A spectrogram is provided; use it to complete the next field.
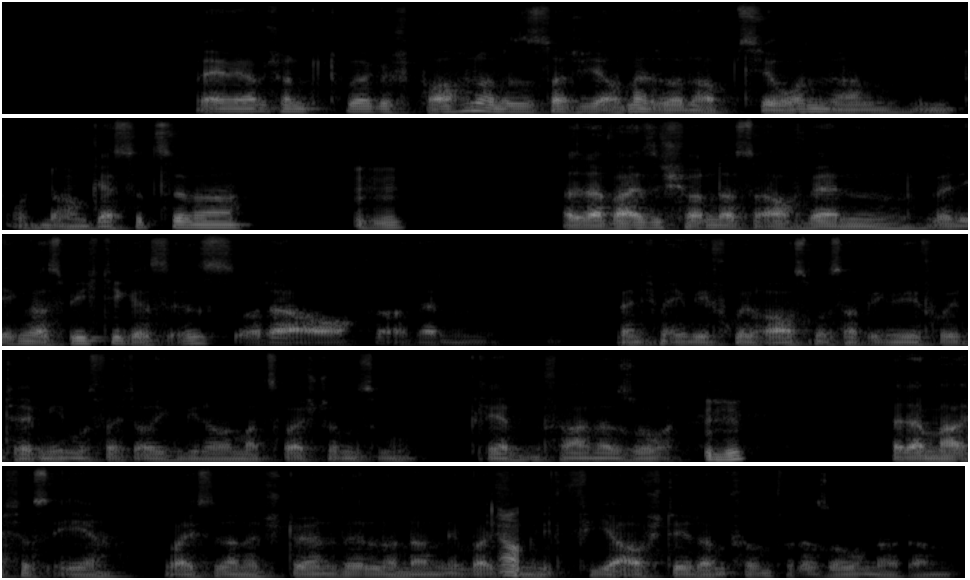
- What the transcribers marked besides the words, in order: none
- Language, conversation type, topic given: German, advice, Wie beeinträchtigt Schnarchen von dir oder deinem Partner deinen Schlaf?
